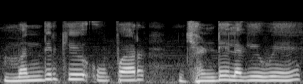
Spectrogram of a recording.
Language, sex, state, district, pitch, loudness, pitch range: Hindi, male, Bihar, West Champaran, 185 Hz, -13 LUFS, 175-205 Hz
